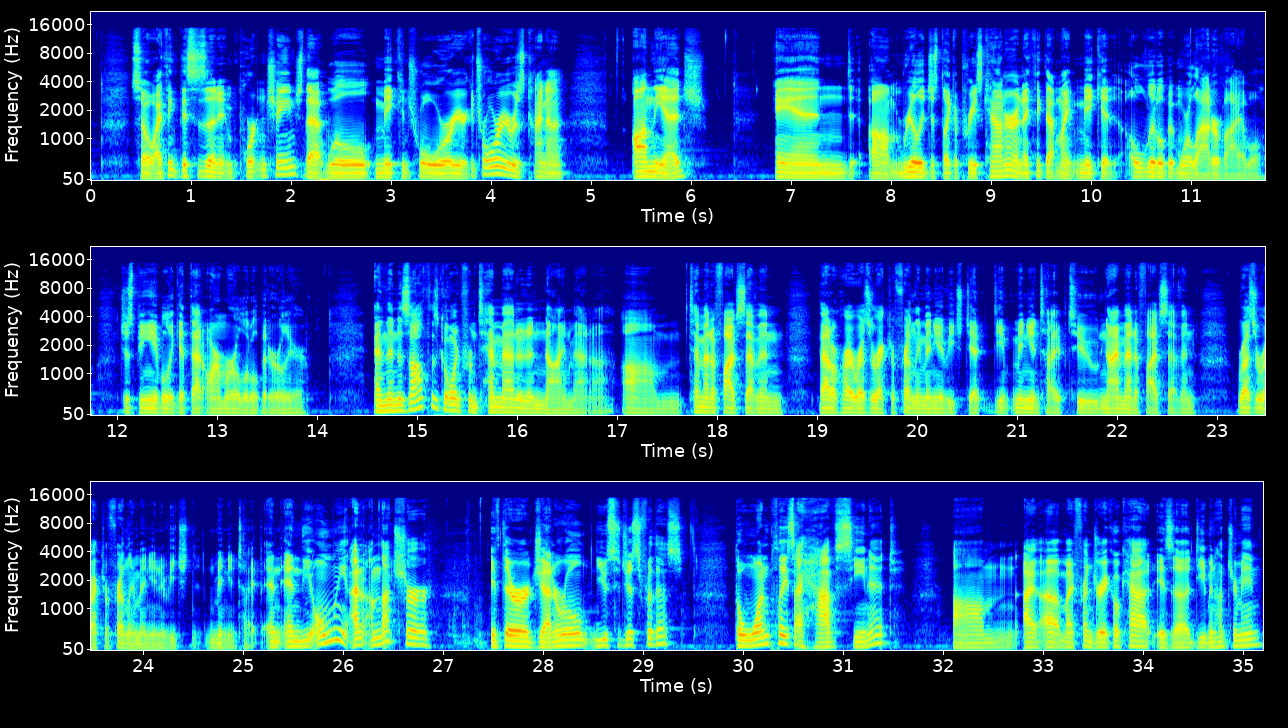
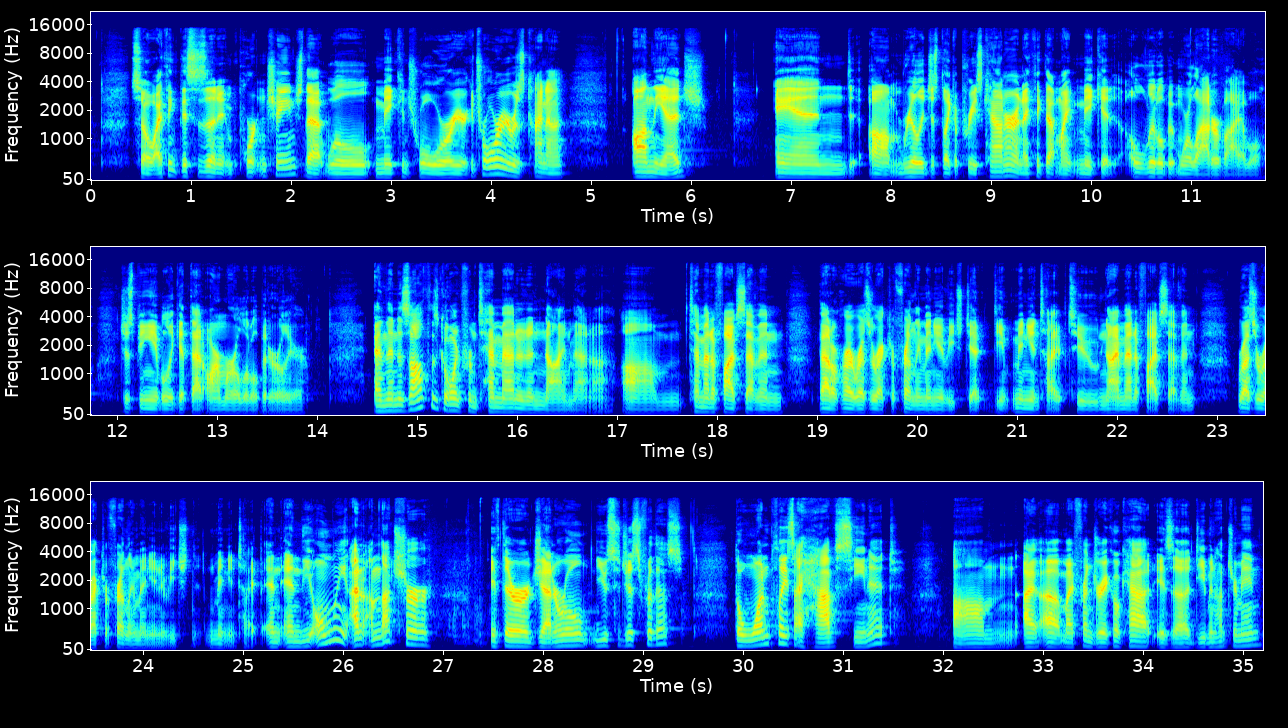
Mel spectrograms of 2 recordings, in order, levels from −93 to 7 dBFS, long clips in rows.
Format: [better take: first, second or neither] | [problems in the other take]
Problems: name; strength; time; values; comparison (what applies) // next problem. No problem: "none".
first | thin; very; fading below 800 Hz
